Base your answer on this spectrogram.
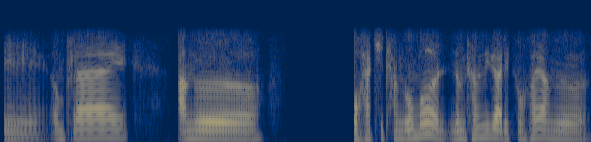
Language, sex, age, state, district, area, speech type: Bodo, male, 30-45, Assam, Chirang, rural, conversation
